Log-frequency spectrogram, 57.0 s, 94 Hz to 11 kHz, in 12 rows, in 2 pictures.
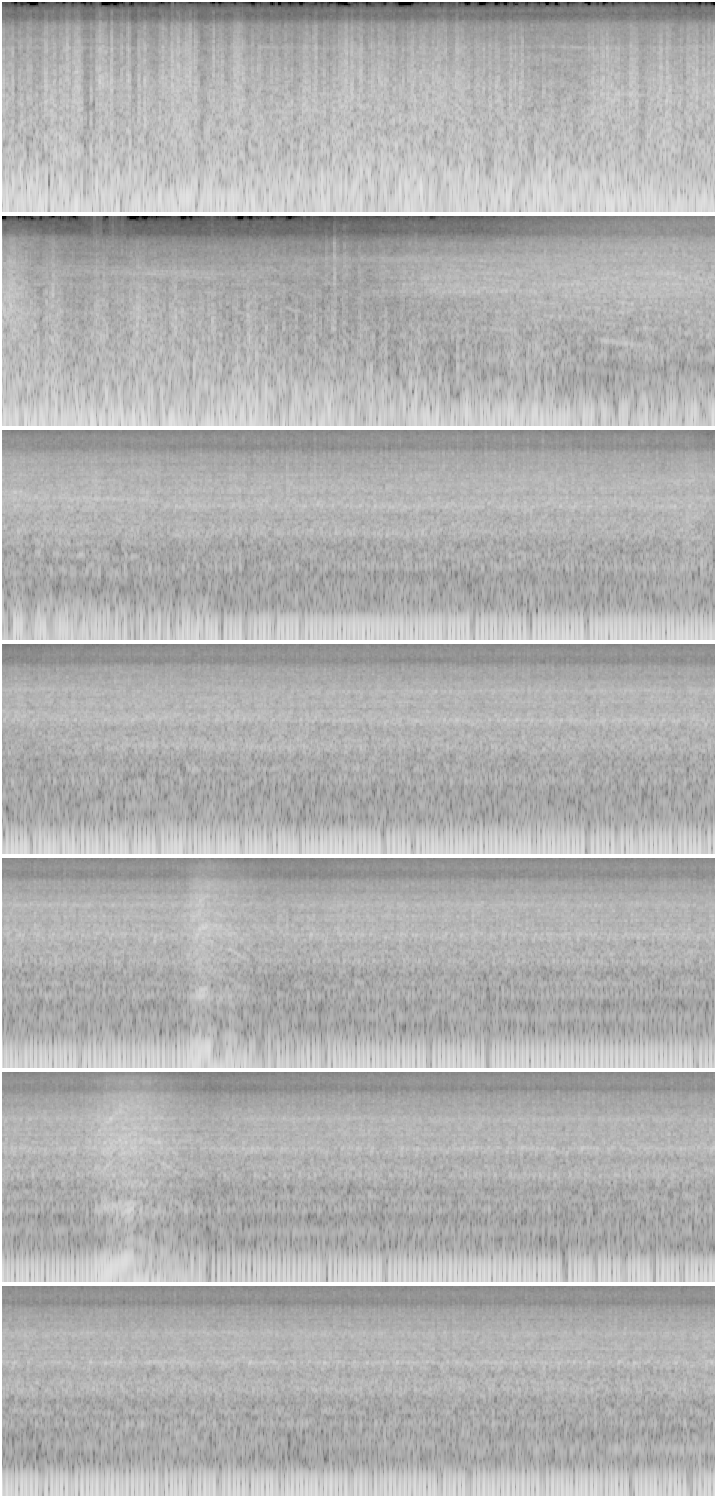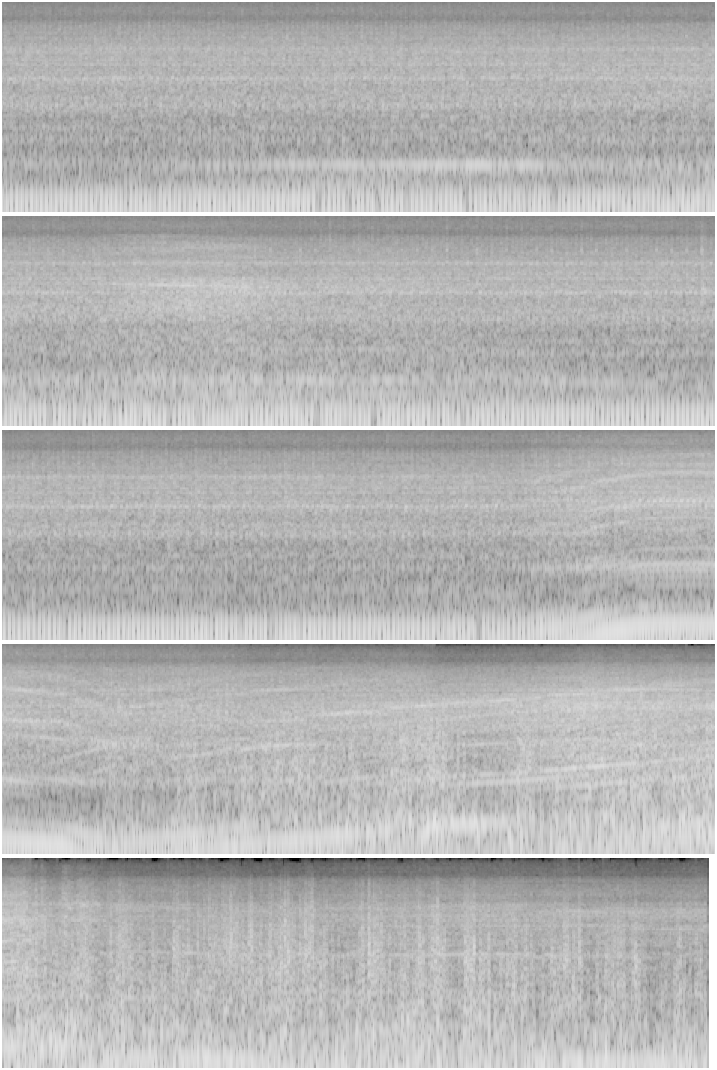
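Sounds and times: motorcycle engine idling: 25.2s - 46.7s
motorcycle throttle blips: 32.7s - 46.3s.

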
